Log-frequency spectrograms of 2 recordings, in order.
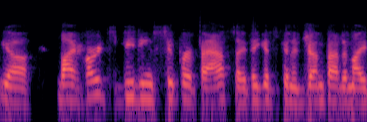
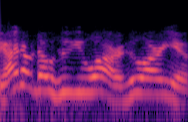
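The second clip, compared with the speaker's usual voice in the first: flustered, increasingly agitated, high-pitched, confused; 6 semitones higher than usual. Retelling a phone call where the woman on the line keeps asking who he is: imitating someone getting agitated. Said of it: "she's getting more agitated".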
